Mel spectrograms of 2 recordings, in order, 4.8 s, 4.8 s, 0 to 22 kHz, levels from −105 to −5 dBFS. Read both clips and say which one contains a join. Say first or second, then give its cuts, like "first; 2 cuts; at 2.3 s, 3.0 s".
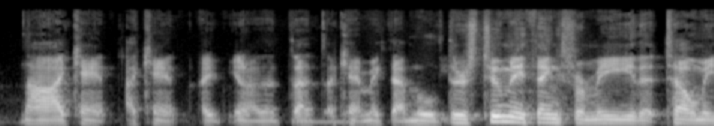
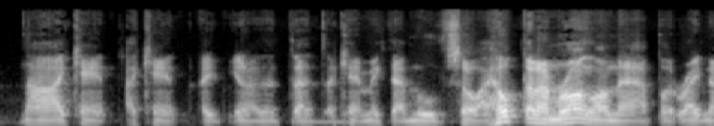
first; 1 cut; at 2.9 s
